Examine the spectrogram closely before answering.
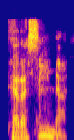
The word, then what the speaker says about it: Teresina: Brazil, Teresina.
